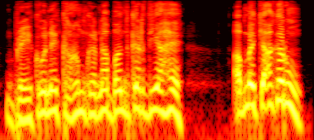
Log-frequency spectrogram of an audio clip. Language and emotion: Urdu, fearful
